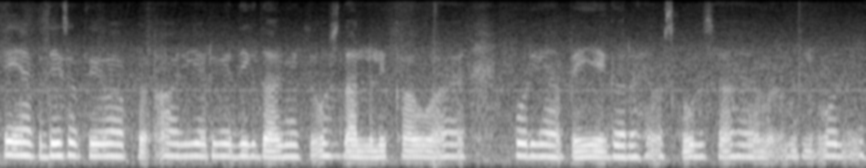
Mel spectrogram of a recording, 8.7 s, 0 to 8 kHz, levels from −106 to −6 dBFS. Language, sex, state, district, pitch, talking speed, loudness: Hindi, female, Haryana, Rohtak, 185 Hz, 160 wpm, -16 LUFS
